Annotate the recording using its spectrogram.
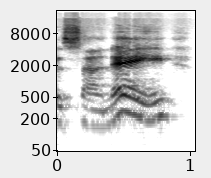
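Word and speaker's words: Sanneh: I'm pronouncing it wrong it's actually Dr Khalifa sanay because it's gambian and if you want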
